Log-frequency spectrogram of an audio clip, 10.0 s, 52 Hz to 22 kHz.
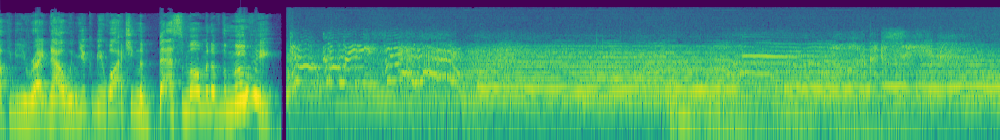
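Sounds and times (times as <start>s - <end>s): woman speaking: 2.9s - 4.7s, 7.2s - 9.8s
sustained orchestral chord: 3.6s - 10.0s.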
